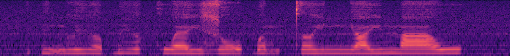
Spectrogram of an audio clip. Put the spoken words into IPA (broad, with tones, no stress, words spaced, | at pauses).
ʔḭ˧˨ŋli˨˩ə̯ɓi˨˦ə̯ kwɛ˨˩j zo˧˩ɓə̰˧˨m t̪ə˧j ɲa˨˦jma˨˦w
